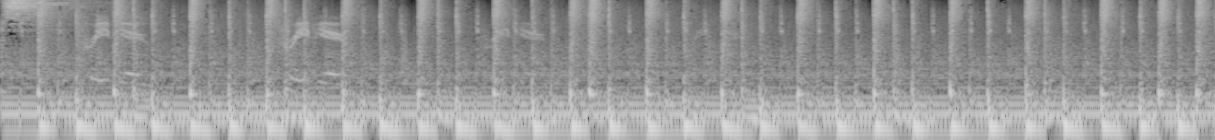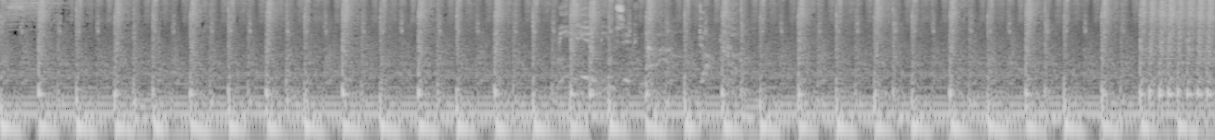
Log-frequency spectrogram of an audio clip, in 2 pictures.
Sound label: dirty fun loop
